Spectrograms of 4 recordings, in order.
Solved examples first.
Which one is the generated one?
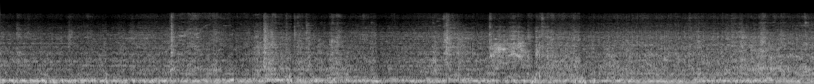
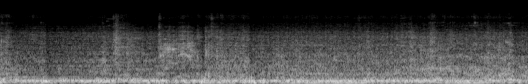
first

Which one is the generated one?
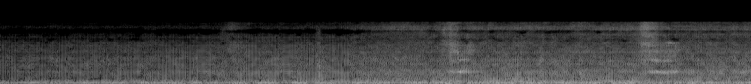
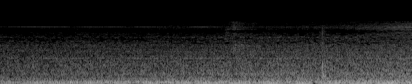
first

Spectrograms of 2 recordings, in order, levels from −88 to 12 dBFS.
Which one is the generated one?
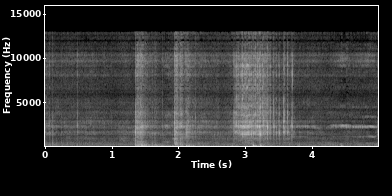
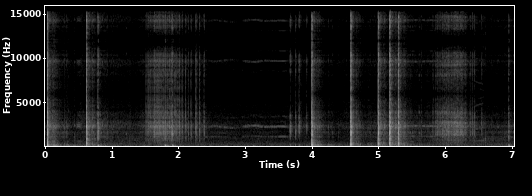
first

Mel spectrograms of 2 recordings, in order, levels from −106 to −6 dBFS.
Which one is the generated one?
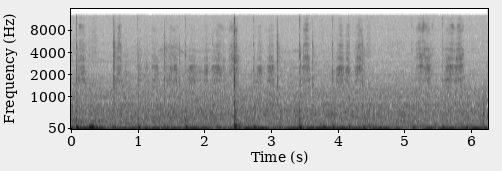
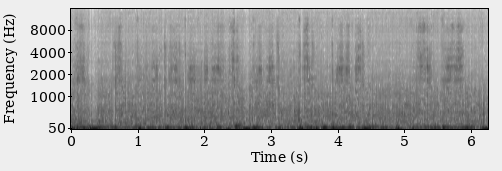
second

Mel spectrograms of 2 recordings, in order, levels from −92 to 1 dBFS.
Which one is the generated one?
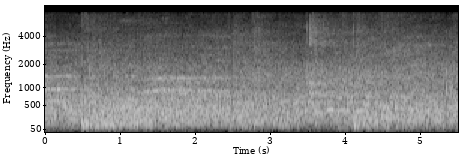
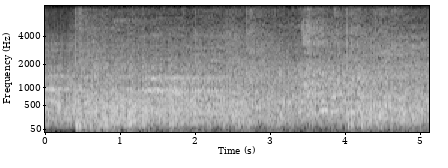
second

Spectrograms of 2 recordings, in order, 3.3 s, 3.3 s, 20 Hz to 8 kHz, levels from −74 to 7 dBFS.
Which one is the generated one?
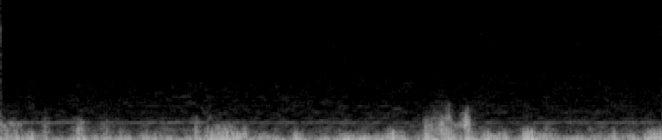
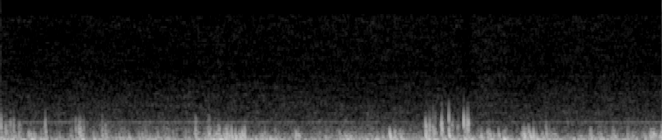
first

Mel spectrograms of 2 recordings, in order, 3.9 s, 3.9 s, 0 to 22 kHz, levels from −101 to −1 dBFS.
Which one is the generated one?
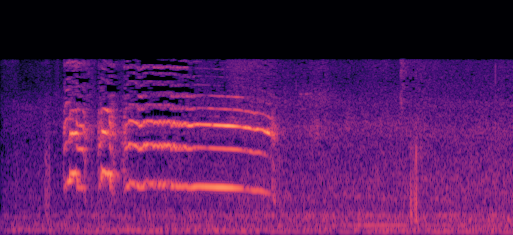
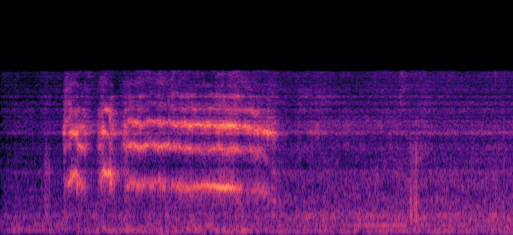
second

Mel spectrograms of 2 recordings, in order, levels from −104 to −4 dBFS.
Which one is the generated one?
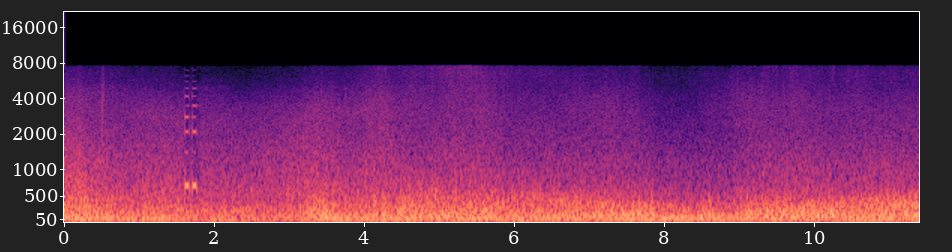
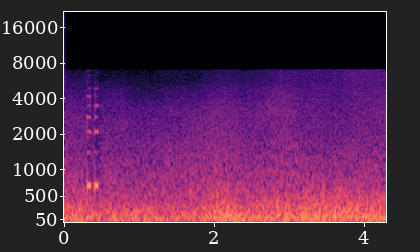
second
